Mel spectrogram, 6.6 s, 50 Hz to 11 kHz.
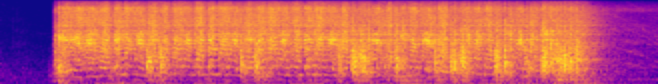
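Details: HT Holden with a swapped 253 V8, first start on straight headers with no pipes: fires at once into a loud, crackling, lumpy run for about five seconds, a healthy start.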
